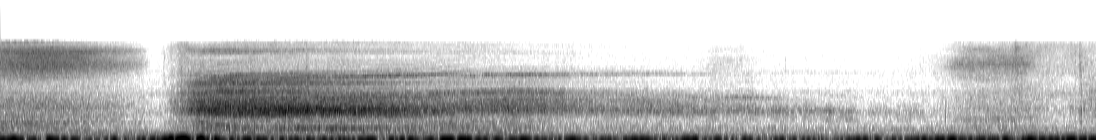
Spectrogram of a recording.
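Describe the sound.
Yoga breathing through a narrowed throat, heard as long, soft hissing breaths with brief pauses between them, steady and fairly quiet throughout.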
